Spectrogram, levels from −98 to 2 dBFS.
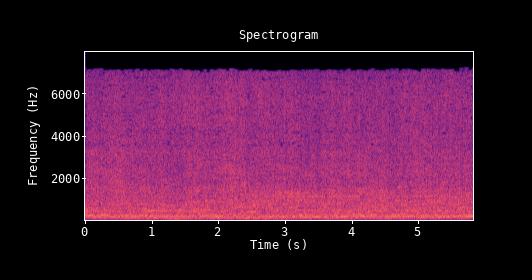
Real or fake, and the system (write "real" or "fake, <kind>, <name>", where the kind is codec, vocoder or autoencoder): real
